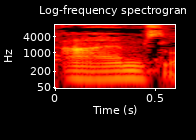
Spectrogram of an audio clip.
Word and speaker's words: Imes: And then we have Brandon Imes, whose last name is spelled like I, James, but it's pronounced Imes, like the cat food.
